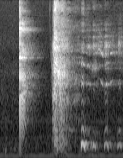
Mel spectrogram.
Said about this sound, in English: Clink! Yay! Clink.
